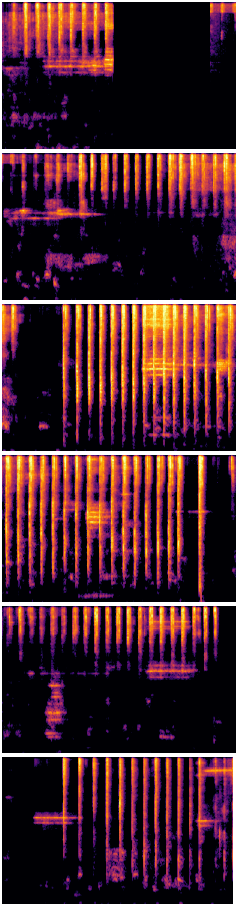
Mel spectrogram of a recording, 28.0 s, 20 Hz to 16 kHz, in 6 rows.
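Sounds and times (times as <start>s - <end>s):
hands tapping head: 10.6s - 18.1s, 24.6s - 28.0s.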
